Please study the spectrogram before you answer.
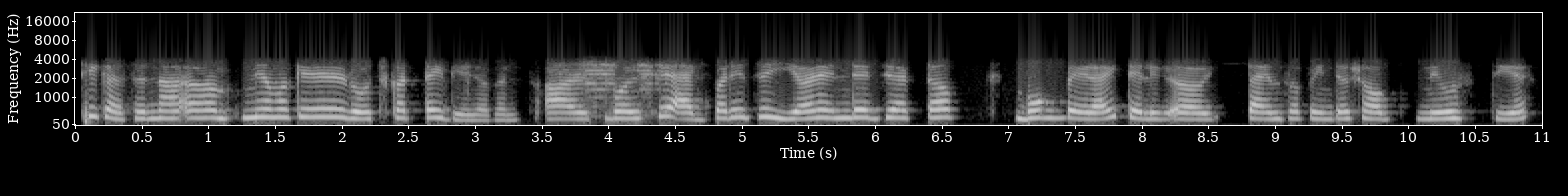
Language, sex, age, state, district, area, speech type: Bengali, female, 18-30, West Bengal, Malda, rural, conversation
